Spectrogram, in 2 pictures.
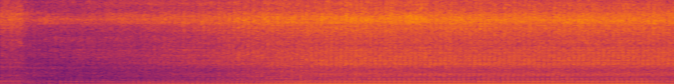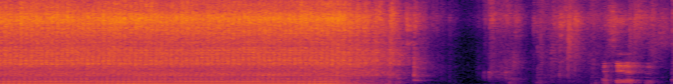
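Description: A mini bike engine runs loud and close with a steady, throbbing idle for about thirteen seconds, then cuts out, leaving faint rustling and handling noises.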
